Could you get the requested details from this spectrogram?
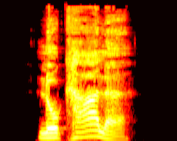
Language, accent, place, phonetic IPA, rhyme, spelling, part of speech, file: German, Germany, Berlin, [loˈkaːlə], -aːlə, Lokale, noun, De-Lokale.ogg
- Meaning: nominative/accusative/genitive plural of Lokal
